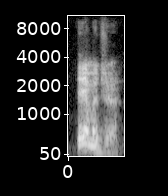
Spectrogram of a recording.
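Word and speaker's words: Damaja: Damager.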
